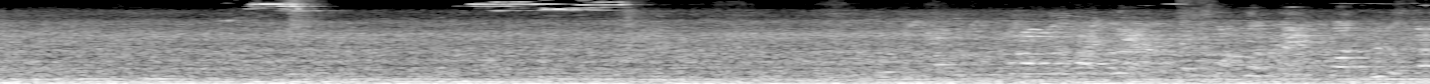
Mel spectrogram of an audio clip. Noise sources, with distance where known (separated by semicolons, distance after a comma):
large-sounding engine; person or small group shouting, near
